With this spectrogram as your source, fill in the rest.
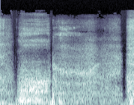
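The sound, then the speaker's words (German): Heavy, rasping breaths of someone apparently wearing a mask, heard from a first-person view at the opening of a horror film, a slow rhythm of about three long inhales and exhales with a muffled, hollow quality. No one speaks. “jemanden, der sehr schwer atmet, scheinbar eine Maske auf hat. Ähm, man hört es, es ist fast wie Darth Vader”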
